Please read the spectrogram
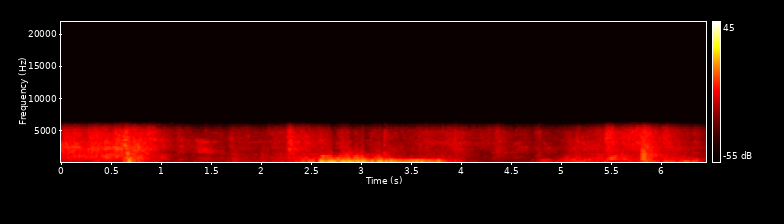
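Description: Knocks and handling noise as a large wooden stage gangway is shifted by hand. A steady held tone lasts just over a second in the middle and is the loudest sound.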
